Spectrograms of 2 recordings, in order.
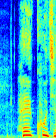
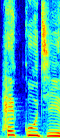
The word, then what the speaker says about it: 해코지: 저음 답은 해코지 입니다 해코지 는 남을 헤치고 자 하는 짓을 말하는데요 이것을 해꼬지 라고 된소리로 발음하는 경우가 많아서 해꼬지 로 잘못 알고 사용하기 쉬운 편입니다 나머지를 살펴보면 배를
